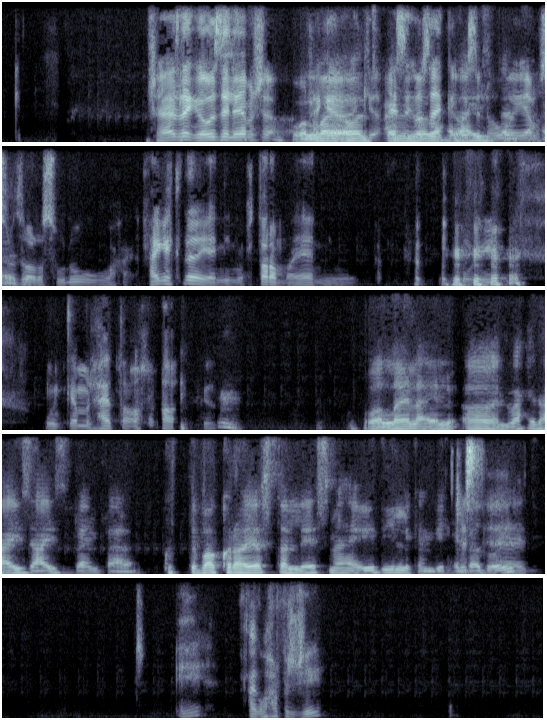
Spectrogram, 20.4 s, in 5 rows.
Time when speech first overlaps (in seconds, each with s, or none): 2.3 s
